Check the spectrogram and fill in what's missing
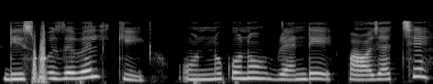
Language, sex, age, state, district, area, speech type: Bengali, female, 18-30, West Bengal, South 24 Parganas, rural, read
